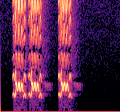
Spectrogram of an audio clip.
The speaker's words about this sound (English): The birds were twittering.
